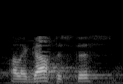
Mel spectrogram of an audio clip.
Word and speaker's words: oligopistis: The phrase comes from the Greek word, the accent is on the G-O, the oligopistis, and it means literally little of faith.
